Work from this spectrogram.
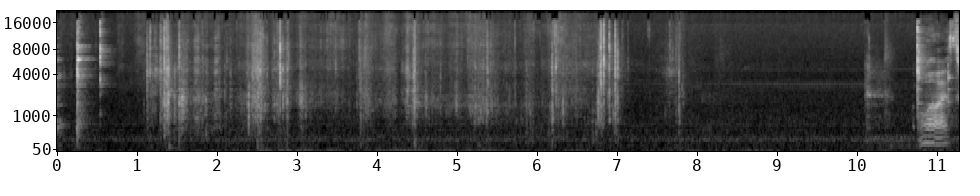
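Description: Frozen strawberry hibiscus sorbet being scooped from its container, giving repeated scraping and clinking of a utensil against the container with sharp clicks. A louder clatter comes near the end, with brief quiet gaps between scoops.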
